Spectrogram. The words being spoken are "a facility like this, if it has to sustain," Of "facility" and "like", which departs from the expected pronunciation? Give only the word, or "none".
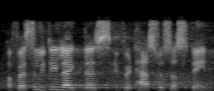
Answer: none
